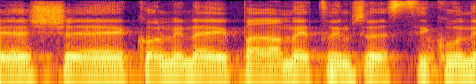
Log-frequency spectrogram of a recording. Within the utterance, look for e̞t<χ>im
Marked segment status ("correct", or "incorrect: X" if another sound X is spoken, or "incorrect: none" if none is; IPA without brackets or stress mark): incorrect: ʁ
